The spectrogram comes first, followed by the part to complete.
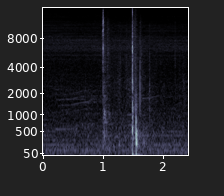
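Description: Two sharp impacts about half a second apart: a pitching machine firing a baseball, then the bat striking the ball, which is the louder crack.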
